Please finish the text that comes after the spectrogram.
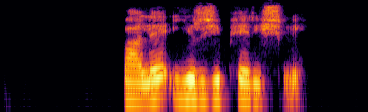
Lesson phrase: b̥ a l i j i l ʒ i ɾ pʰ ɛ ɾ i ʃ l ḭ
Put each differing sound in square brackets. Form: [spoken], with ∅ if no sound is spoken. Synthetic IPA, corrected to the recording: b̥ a l [ɛ] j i [ɾ] ʒ i [∅] pʰ ɛ ɾ i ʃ l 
